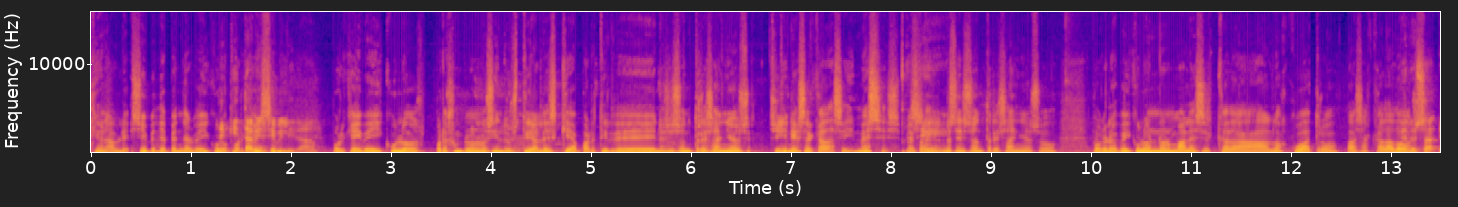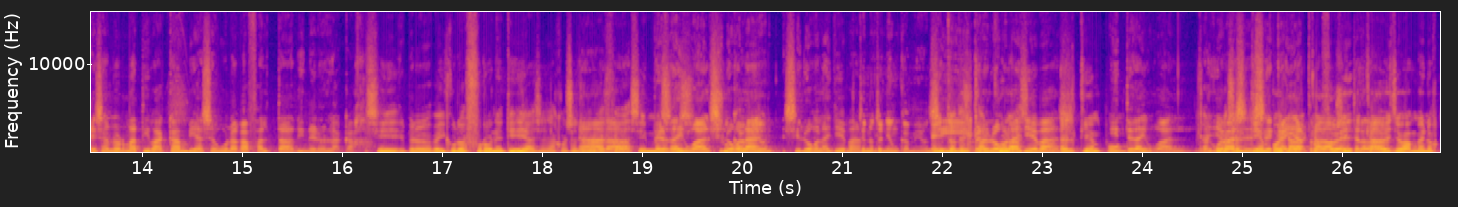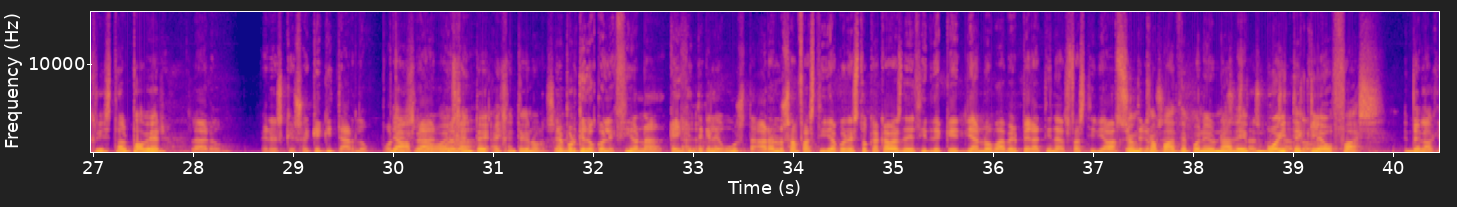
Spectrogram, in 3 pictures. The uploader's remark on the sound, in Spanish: Este episodio lo hemos grabado desde la Taberna Vinoteca La Buha en Valdemoro. Este episodio lo hemos grabado desde la Taberna Vinoteca La Buha en Valdemoro.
